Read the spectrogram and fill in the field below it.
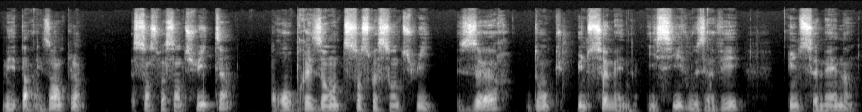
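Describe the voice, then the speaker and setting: A man with a notably low voice walks viewers through a trading tool on screen. He explains each setting step by step, pausing with fillers and correcting himself as he goes. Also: dark tone, slightly rough. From France. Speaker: trading indicator tutor. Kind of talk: screen-recorded software tutorial.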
